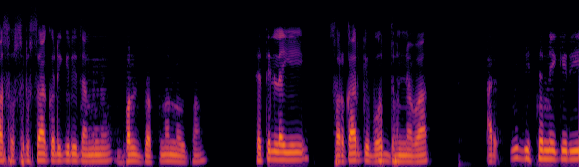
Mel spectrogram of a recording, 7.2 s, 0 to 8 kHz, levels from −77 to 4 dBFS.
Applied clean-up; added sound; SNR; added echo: neural mask model DeepFilterNet 3.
